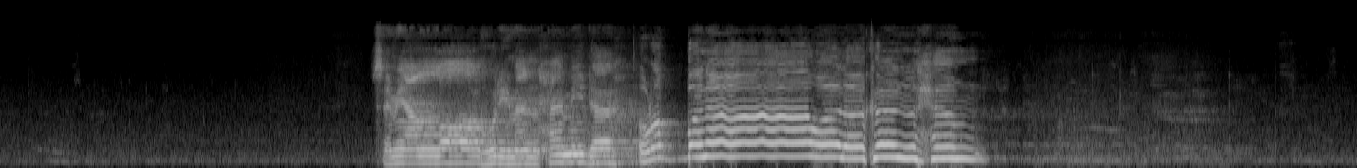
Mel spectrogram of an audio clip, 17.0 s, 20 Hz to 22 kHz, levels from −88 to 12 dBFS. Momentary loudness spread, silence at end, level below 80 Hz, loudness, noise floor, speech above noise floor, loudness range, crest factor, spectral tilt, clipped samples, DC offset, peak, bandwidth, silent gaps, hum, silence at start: 8 LU; 4.6 s; -58 dBFS; -18 LUFS; -58 dBFS; 41 dB; 9 LU; 12 dB; -6.5 dB/octave; under 0.1%; under 0.1%; -8 dBFS; 12 kHz; none; none; 4.7 s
